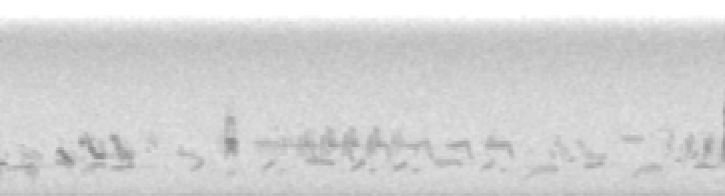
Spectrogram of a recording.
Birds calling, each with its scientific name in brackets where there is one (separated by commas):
Hawaii Amakihi (Chlorodrepanis virens), Eurasian Skylark (Alauda arvensis), Red-billed Leiothrix (Leiothrix lutea)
